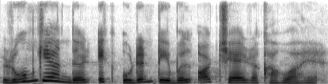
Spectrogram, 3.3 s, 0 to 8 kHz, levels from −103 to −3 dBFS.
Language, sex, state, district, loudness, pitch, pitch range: Hindi, female, Assam, Sonitpur, -14 LUFS, 215 Hz, 200-240 Hz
